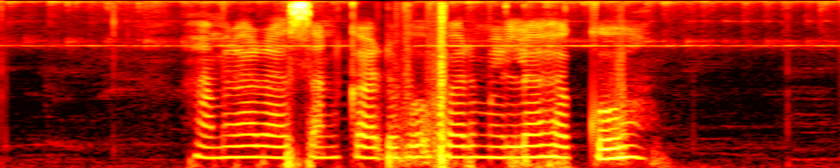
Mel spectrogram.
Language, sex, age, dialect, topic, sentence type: Magahi, male, 25-30, Central/Standard, banking, question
